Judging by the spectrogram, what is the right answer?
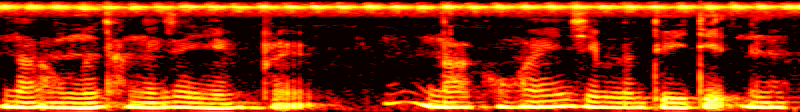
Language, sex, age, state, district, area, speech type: Bodo, male, 30-45, Assam, Chirang, rural, spontaneous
